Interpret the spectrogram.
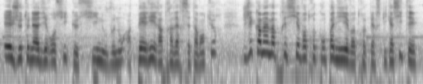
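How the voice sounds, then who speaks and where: Guy doing a stuffy religious wizard for a fantasy audio comedy, polite n wordy, highish voice, bit of background noise. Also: animated, fast, natural voice. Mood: sincere. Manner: pompous, courteous, wordy old-fashioned phrasing. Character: formal, principled religious male mage, earnest and prim.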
